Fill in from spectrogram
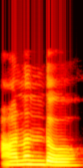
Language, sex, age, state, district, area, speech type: Marathi, female, 60+, Maharashtra, Osmanabad, rural, spontaneous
